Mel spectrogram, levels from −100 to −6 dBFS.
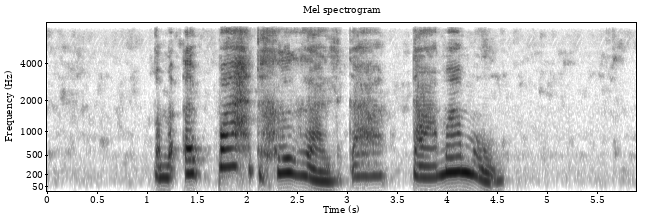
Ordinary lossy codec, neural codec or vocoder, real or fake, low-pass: AAC, 48 kbps; codec, 16 kHz, 16 kbps, FunCodec, trained on Chinese and English, 50 frames a second; fake; 7.2 kHz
